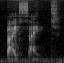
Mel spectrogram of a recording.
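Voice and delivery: a soft whisper on the last words. Shown as a demonstration. Teacher whispering to the class for emphasis, hushed.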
